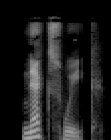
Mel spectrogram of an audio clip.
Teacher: in casual speech, the T can become very weak. You may hear something closer to next week.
